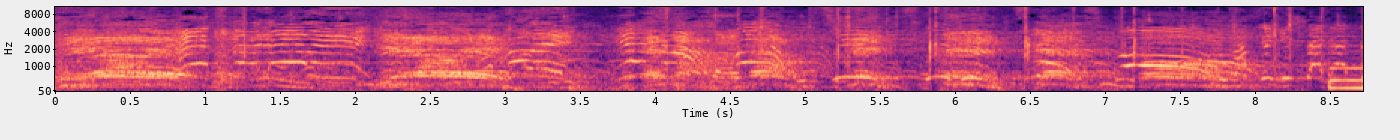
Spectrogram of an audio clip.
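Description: A crowd of many voices shouting and cheering at once, rising and falling, with no music under it.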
